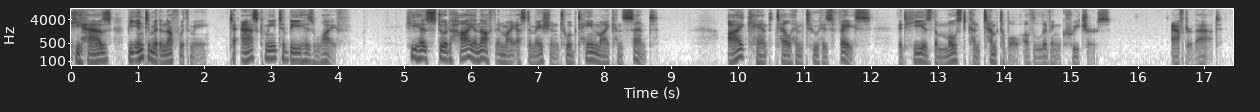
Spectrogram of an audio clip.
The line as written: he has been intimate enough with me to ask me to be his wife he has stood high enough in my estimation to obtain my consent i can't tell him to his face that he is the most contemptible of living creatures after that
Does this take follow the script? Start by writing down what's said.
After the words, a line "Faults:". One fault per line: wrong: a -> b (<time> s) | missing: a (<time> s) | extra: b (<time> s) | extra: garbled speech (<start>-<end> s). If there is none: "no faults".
he has be intimate enough with me to ask me to be his wife he has stood high enough in my estimation to obtain my consent i can't tell him to his face that he is the most contemptible of living creatures after that
Faults:
wrong: been -> be (0.8 s)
